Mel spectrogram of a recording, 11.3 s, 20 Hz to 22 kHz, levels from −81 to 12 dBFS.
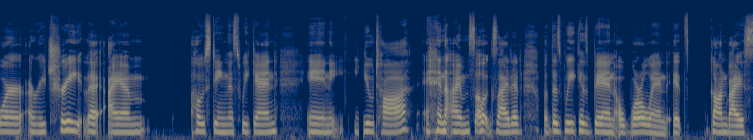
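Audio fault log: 1.23–1.27 s and 5.38–5.48 s, Bluetooth dropout: the sound cuts to silence, first for about 23 ms right after "a retreat" and before "that I am", then for about 70 ms right after "hosting this weekend in". When it returns, it picks up further along, as though it had kept playing through the gap. The likely cause is audio packets reaching the headphones too late and being discarded, one packet's worth in the first gap and three in the second.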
